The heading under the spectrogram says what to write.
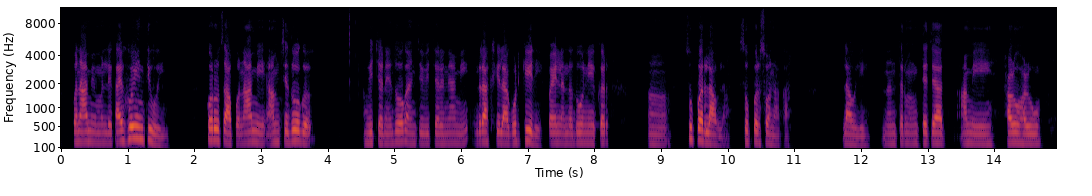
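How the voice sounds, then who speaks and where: The voice carries fairly even intonation in a dry, close sound with no echo. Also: woman. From Maharashtra, Pune district. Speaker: farmer. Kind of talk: testimony.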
